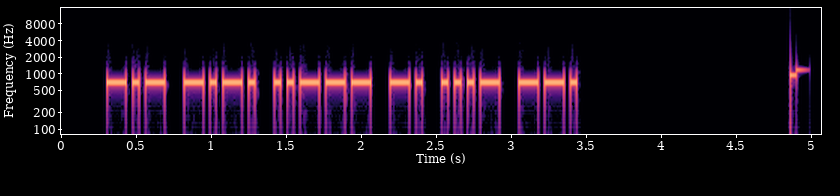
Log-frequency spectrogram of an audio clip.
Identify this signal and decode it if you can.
Morse code, heard as a keyed tone, about 28 wpm, 700 Hz. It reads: KC2NVG
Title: USA Call Signs - 4x Character Spacing - 28wpm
